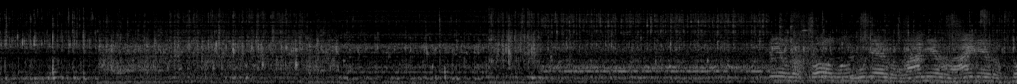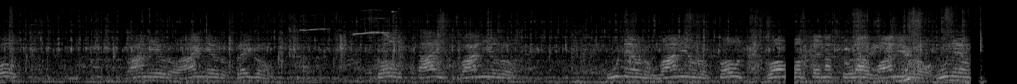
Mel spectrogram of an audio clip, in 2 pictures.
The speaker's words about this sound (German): Sie trösten sich mit den Springbrunnen, von denen es unzählige gibt, und mit dem Plätschern der Trinkbrunnen, die überall in der Stadt aus dem Straßenpflaster ragen.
